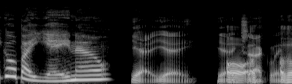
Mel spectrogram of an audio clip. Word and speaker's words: Ye: yeah, yay. Yeah, Oh, exactly. I thought it was Yee. Oh, I Or may Yee.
